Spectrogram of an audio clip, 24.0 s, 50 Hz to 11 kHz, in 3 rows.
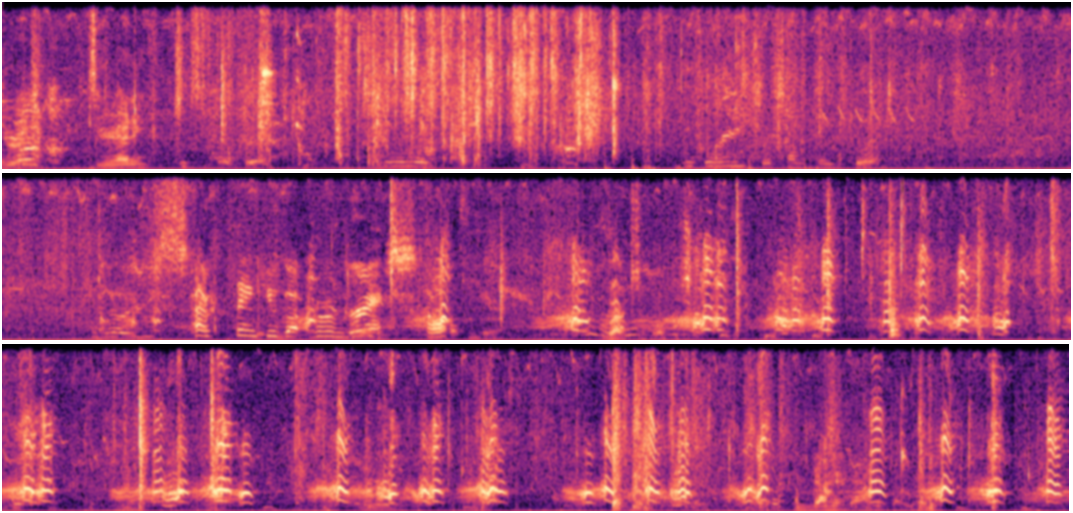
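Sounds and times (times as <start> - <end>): geese honking: 0.0 - 1.0, 5.2 - 24.0.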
